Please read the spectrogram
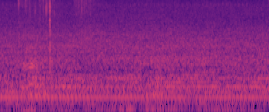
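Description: Steady background hum and noise with a constant low droning tone, like distant traffic or a running fan, and a couple of faint ticks in the first second.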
